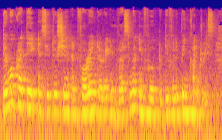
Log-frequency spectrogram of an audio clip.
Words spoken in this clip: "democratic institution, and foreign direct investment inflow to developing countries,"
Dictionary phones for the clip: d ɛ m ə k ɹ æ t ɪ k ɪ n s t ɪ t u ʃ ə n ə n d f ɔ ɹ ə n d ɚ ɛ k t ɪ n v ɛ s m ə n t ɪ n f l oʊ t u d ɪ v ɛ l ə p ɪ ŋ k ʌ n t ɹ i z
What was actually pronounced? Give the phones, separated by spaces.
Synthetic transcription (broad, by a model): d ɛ m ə k ɹ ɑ t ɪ k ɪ n s t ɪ t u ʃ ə n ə n f ɔ ɹ ə n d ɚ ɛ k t ɪ n v ɛ s m ə n t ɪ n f oʊ t u d ɪ v ɛ l ə p ɪ ŋ k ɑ n t ɹ i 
